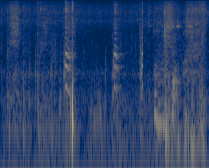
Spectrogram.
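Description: Corgi puppy vocalizing in play: a few short high-pitched yelps with a sharp knock among them, then low grumbling play growls near the end.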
